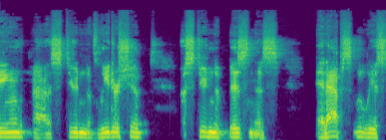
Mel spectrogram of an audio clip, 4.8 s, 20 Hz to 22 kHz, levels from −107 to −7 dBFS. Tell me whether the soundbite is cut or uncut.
uncut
